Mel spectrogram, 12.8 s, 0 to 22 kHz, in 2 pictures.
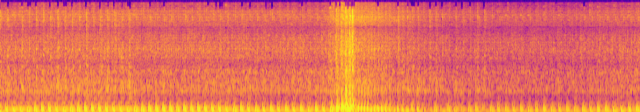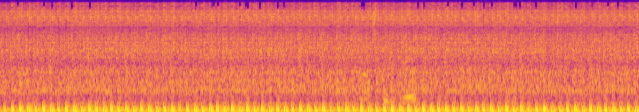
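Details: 2005 Honda CRF150F, a former no-start that then ran high without idling (a carb issue), after valve adjustment and carburetor tune-up: single-cylinder thumps at an even idle, one brief clatter aside, settling back to a steady, healthy beat.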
